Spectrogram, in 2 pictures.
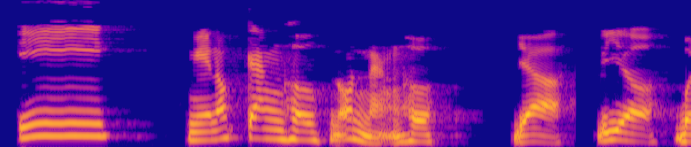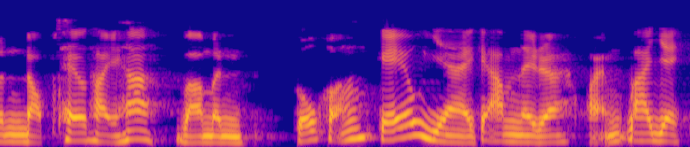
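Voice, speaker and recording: A man teaching a pronunciation lesson, repeating sounds slowly and emphatically to demonstrate them. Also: fairly high pitch, highs cut off.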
